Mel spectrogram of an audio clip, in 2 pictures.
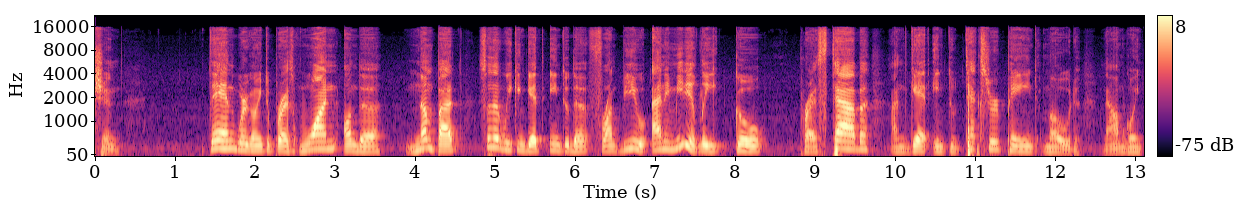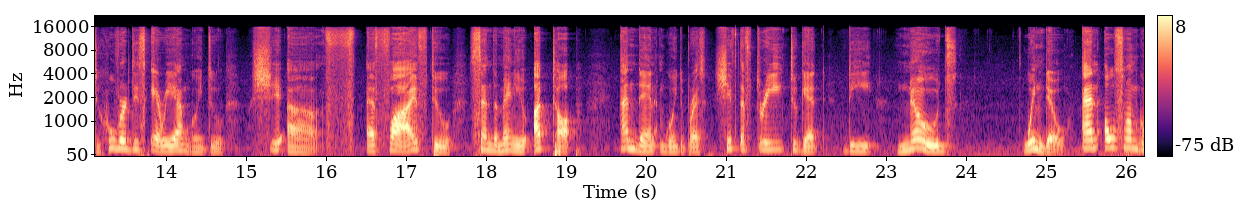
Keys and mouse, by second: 0.2 KP_1, 3.5 t, 4.4 Tab, 9.3-11.3 drag, 11.3 shift+F3, 12.2 n, 13.7-14.7 right drag, 14.8-16.0 right drag, 16.7-18.6 drag, 19.8-23.3 drag, 23.5-25.0 drag.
